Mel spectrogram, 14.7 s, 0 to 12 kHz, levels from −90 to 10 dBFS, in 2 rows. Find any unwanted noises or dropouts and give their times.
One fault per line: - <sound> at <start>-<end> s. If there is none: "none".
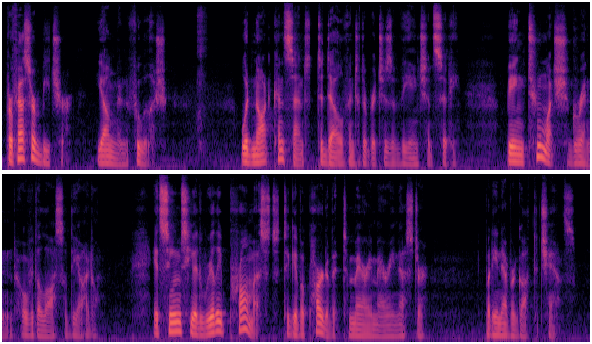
- sniff at 2.4-2.6 s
